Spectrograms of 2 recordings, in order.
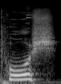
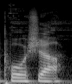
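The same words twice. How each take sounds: First: Porsche is said the Australian way. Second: Porsche is said the non-Australian way. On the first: The speaker calls it wrong. "I think Australians say Porsche" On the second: The speaker calls it right. "but I need to say Porsche"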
